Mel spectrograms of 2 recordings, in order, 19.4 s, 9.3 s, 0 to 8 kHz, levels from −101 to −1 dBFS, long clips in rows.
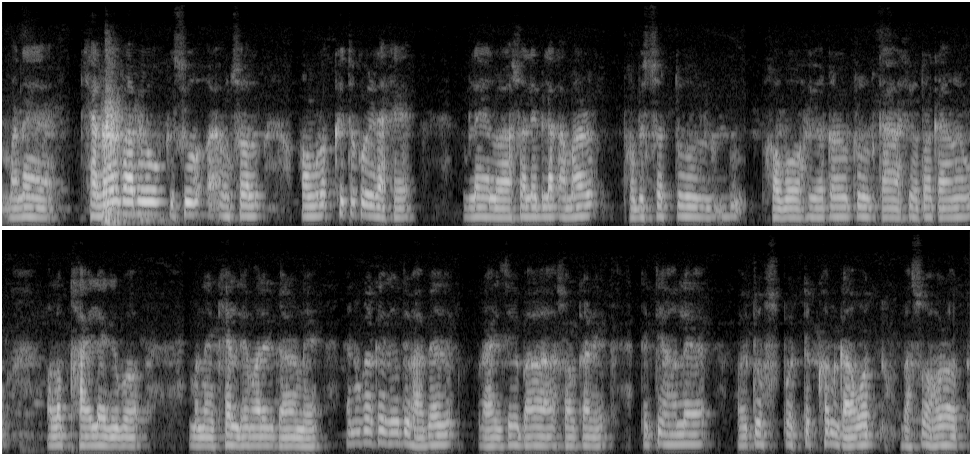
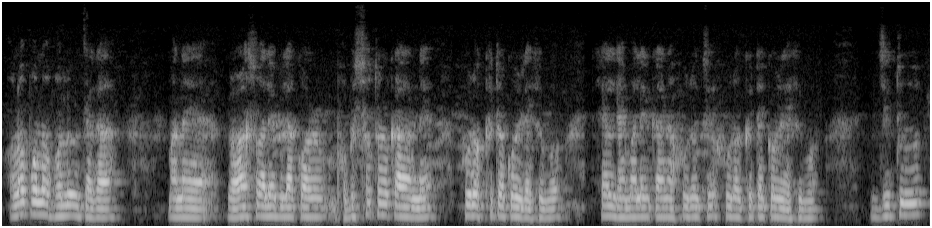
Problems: none marked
